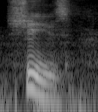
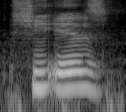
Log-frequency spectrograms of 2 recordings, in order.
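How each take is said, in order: First: It is said as one contracted syllable. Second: It is said as two separate full words.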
